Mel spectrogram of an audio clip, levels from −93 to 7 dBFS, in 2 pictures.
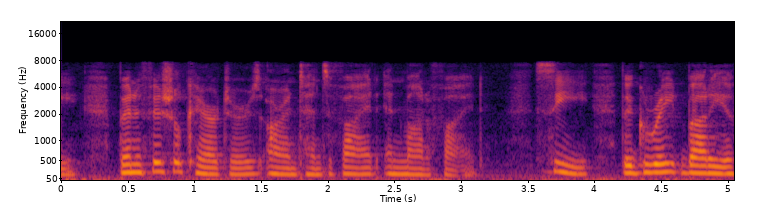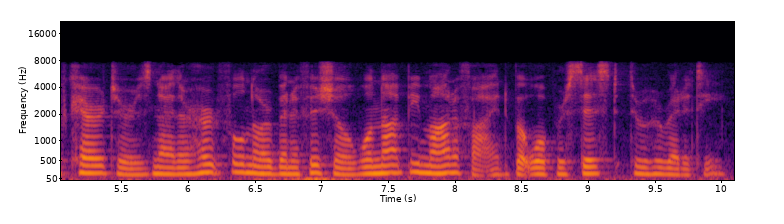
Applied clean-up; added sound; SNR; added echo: none; none; none; none.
